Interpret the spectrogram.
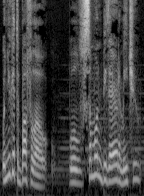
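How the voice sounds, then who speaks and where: A man's voice: high-pitched, lively intonation, fast talker, warm tone, faint music behind. An actor playing a kindly, patient man traveler in an audio drama, speaking in a natural, tentative, soothing way. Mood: helpful. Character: kindly, reassuring male fellow traveler, puzzled but patient.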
